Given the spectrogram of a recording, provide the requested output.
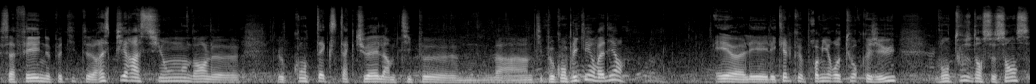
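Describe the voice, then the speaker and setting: Against noticeable background noise, a man of medium pitch speaks at a moderate pace with lively intonation and long, frequent pauses. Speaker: podcast host. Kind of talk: roving interviews at a festival. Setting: outdoors at a harbour festival. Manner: hesitant, many fillers.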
